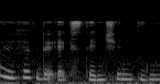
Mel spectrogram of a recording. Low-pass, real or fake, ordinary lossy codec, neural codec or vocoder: none; real; none; none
